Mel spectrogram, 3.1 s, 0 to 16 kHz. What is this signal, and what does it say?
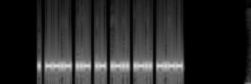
Morse code, heard as a keyed tone, about 49 wpm, 700 Hz. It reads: EQUALLY
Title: Sentences from Top 1400 Words - New Word Drill Alt - 50wpm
